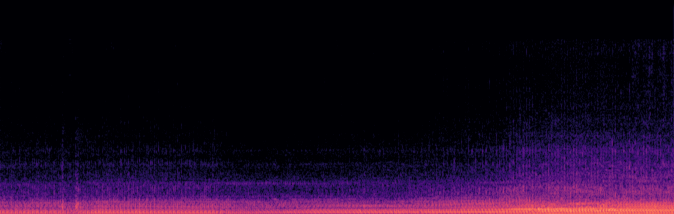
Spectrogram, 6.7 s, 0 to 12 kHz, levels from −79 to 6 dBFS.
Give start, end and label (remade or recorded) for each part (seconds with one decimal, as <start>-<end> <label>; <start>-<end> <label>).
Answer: 0.0-3.6 recorded; 3.6-4.2 remade; 4.2-5.3 recorded; 5.3-6.2 remade; 6.2-6.7 recorded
